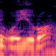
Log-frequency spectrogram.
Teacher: غوی، را زبر را، را کو منہ بھر کے پڑھیں گے زبر کی وجہ سے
